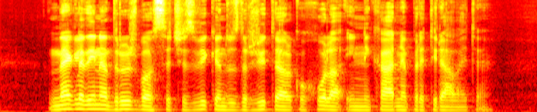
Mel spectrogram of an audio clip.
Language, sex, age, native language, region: Slovenian, male, 18-29, Slovenian, Gorenjska region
